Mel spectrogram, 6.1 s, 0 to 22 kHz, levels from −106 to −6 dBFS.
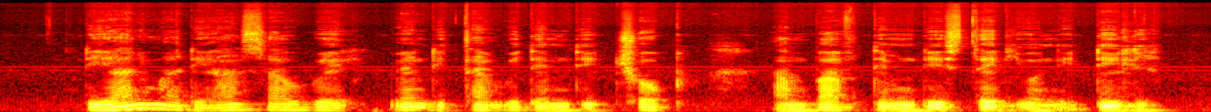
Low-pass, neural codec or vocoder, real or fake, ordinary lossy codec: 19.8 kHz; none; real; none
